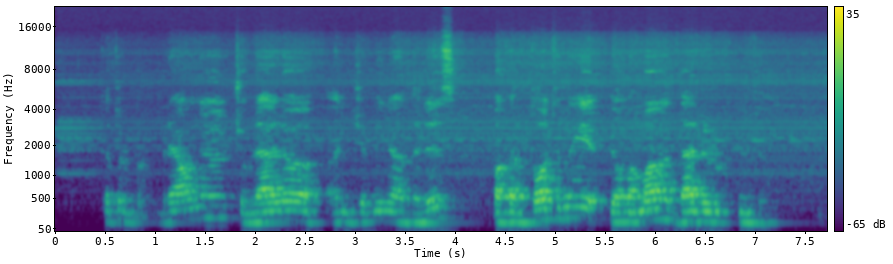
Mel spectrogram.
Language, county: Lithuanian, Vilnius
